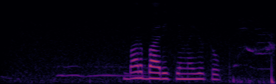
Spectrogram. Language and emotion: Russian, neutral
